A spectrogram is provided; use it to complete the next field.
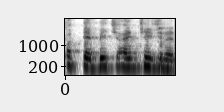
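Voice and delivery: high-pitched fast talking. Telling a story and quoting a man, high-pitched and fast-talking. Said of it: "he had a high high pitched voice and he talked really fast".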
